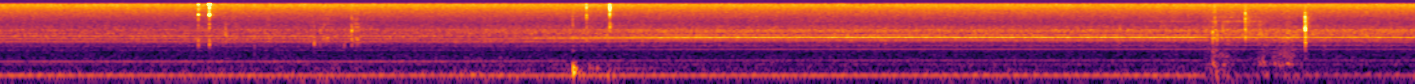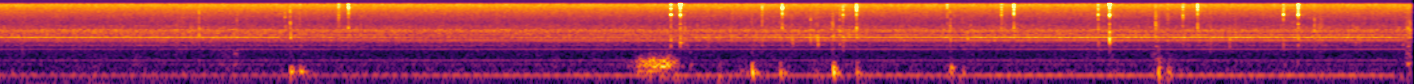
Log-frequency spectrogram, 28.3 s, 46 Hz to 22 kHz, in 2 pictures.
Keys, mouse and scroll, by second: 2.1 middle click, 2.7-3.1 scroll up 4, 3.4-4.0 scroll down 2, 4.5 scroll up 2, 6.0 shift+middle click, 6.6 shift+scroll down 2, 8.5-8.8 scroll up 2, 17.2 g, 17.7 middle click, 21.0 middle click, 21.3-23.6 scroll up 7, 21.9 shift+middle click, 22.7 shift+middle click, 23.8 g, 24.3 middle click, 25.4 click, 25.9 e, 26.1 middle click, 26.2-26.5 scroll up 2, 27.2 middle click, 27.5-28.1 scroll down 2.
